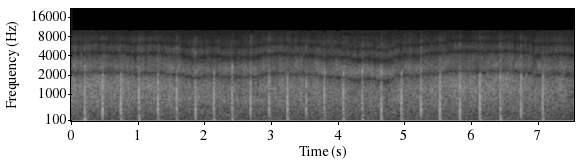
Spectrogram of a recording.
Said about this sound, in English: Let's give them another applause for the beautiful music.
